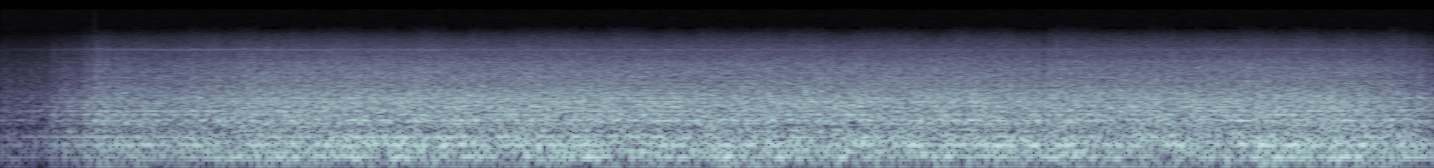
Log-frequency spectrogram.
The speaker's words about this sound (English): Boiler room machinery fills a huge chamber.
